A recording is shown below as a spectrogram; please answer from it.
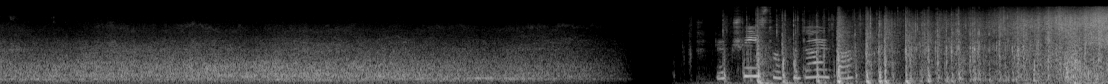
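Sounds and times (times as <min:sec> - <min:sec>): crackling rushing destruction: 0:08.6 - 0:11.0.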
